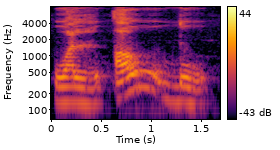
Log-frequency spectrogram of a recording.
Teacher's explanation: Arduhas samawat, ma itu 2 ketuk, wa itu juga 2 ketuk, wal ardu ada ro mati, sebelumnya ada harokat fathah dibaca tebal, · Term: tafkhim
